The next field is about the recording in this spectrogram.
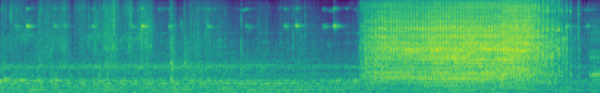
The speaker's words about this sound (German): Und dann füllst da wieder zweieinhalb Kilo rein und dann kann man die nächste, die nächste Ladung in den Sack füllen. Waage und wird nochmal kontrolliert, ob das Gewicht passt. Und wenn das stimmt, dann wird es mit der Nähmaschine zugenäht.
